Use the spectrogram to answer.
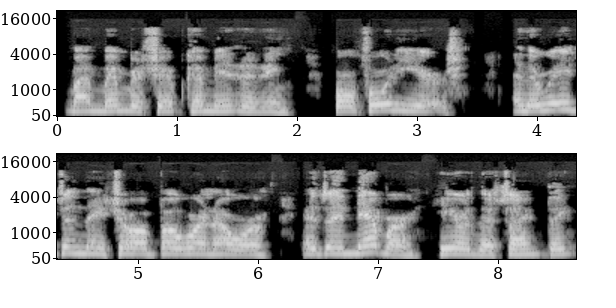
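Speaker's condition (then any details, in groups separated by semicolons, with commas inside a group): ALS; gets out of breath easily, gasping while speaking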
